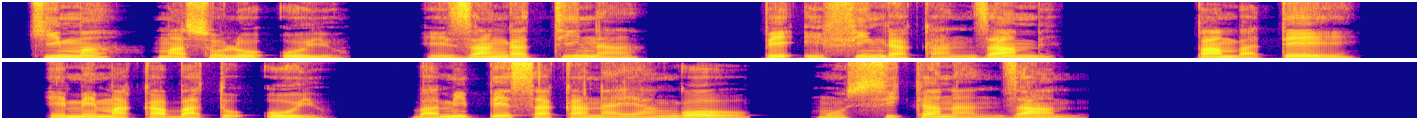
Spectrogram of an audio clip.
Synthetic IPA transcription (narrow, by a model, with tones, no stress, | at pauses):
ki˦ma˦ | ma˨so˨lo˦o˦jo˨ | e˨za˦ŋɡa˦ti˦na˨ | pe˦ʔe˨fi˦ŋɡa˨ka˨nza˦mbe˦ | pa˦mba˨tɛ˦ | e˨mɛ˨ma˨ka˨ba˨to˨o˦jo˨ | ba˨mi˦pe˦sa˨ka˨na˨ja˨ŋɡo˦ | mo˨si˦ka˦na˨nza˦mbe˨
